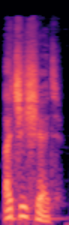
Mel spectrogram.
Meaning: to clean, to cleanse, to purify, to purge
- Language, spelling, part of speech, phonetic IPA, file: Russian, очищать, verb, [ɐt͡ɕɪˈɕːætʲ], Ru-очищать.ogg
